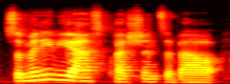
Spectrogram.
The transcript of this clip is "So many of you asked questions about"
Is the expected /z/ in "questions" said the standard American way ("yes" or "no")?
yes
